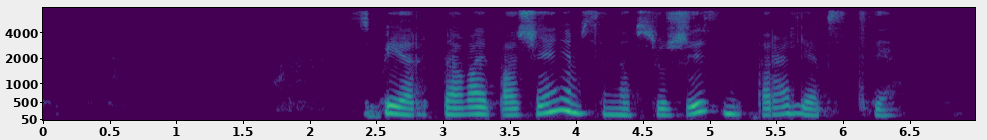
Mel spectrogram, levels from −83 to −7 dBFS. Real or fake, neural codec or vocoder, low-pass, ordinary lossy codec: fake; codec, 16 kHz in and 24 kHz out, 1.1 kbps, FireRedTTS-2 codec; 7.2 kHz; none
